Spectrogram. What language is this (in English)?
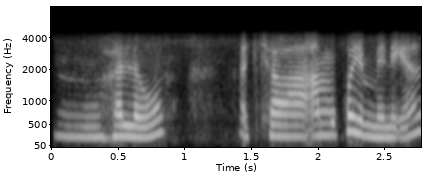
Santali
